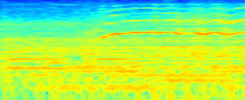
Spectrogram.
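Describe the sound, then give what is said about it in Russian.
Horse neighing from a cartoon: a single short whinny that rises and then wavers at a high pitch over a soft, low background, lasting under a second. “Он поворачивается на ржание бубенчика. К ним из лесу выходит конь Клары.”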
